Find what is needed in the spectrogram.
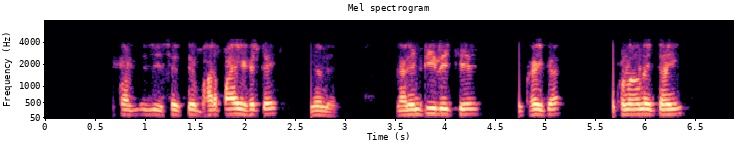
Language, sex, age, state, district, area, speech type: Maithili, male, 60+, Bihar, Madhepura, rural, conversation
